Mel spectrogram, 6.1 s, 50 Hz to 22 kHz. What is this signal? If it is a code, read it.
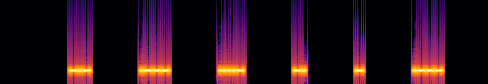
Morse code, heard as a keyed tone, about 46 wpm, spaced as for 12 wpm, 700 Hz. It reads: KJ4NTJ
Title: USA Call Signs - 8x Character Spacing - 45wpm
